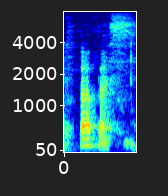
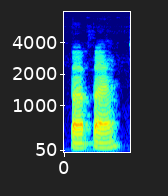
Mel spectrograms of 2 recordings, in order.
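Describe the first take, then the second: First: Papas with the first syllable stressed, PA-pas. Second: Papá with the second syllable stressed, pa-PÁ; stress on last syllable. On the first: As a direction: put the force on the first pa of papas. (papas con la fuerza en la primera sílaba) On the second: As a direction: lean on the final á of papá. (papá con la fuerza en la última sílaba) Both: Shown as a demonstration. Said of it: "ejemplo de cómo se diferencia".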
